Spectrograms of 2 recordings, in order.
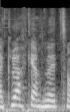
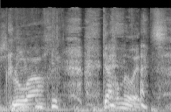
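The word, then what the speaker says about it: Clohars-Carnoët: À Cloire-Carnoët, en pays de Quimperlé. – C'est ça, je n'osais pas prononcer le nom de la commune. Ouais, Cloire-Carnoët, dans le pays de Quimperlé, absolument.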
